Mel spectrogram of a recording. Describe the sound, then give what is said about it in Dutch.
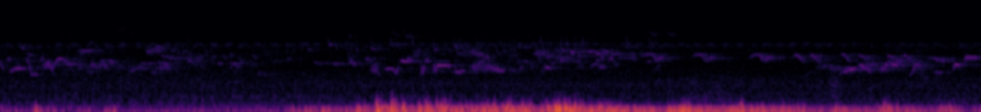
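Many birds chirp and warble continuously over a steady outdoor ambience, with a low wind-like rumble swelling in after a few seconds. No one speaks. “En luister maar even lekker naar de vogels en de omgevingsgeluiden.”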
